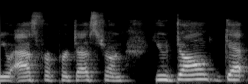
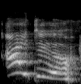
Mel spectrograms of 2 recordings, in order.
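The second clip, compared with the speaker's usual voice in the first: high, loud eager yes; high loud eager reply to Patch Adams; eager volunteer; 10 semitones higher, 6 dB louder than usual. Retold or imitated. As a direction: jump at the chance. Volunteering eagerly as clown doctor.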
